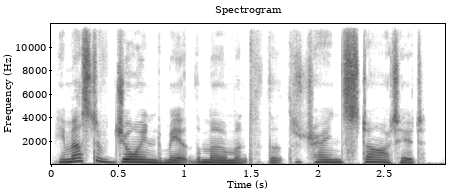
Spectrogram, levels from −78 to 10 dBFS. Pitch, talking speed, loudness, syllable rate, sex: 195 Hz, 245 wpm, -18 LUFS, 5.3 syllables/s, female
